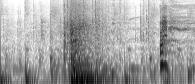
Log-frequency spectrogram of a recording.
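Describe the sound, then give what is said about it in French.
An object is banged hard against a heavy wooden table, giving a few loud, dull thunks with a ringing decay after each strike, the strongest one midway. “Ah, ben c'est ça qu'il fallait, le frapper sur la table le plus possible. Frappe-moi ça contre la table, OK?”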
